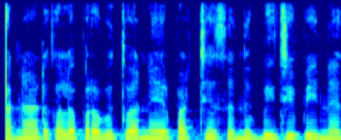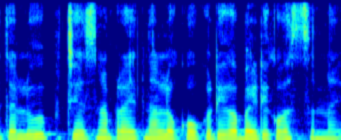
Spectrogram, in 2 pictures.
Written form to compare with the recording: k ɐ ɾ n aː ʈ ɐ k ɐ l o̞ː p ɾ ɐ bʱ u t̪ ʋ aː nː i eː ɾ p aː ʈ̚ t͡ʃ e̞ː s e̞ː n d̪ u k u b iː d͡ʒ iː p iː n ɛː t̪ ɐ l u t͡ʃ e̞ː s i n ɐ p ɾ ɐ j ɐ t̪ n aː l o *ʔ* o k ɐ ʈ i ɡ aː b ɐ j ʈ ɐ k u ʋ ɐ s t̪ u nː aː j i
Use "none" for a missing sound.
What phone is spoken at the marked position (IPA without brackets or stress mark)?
k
